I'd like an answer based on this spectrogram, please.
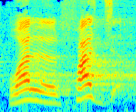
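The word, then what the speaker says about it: والفجر: walfajr ya Bu ya rnya dibaca tarkik walfajr ya Bu ya walin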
